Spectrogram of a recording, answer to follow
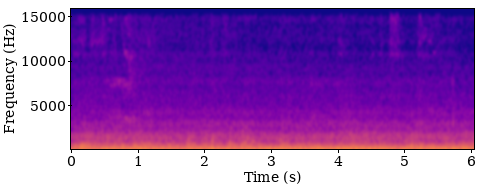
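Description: Escalator running, a steady low rumble heard while riding down it.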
